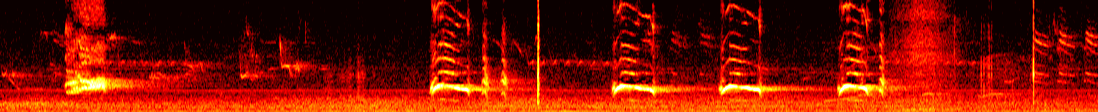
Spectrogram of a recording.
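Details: Song thrush singing in a tree: one short phrase early on, then the same brief, slightly rattling whistled phrase repeated four times at roughly one-second intervals, over a steady low background hum.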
